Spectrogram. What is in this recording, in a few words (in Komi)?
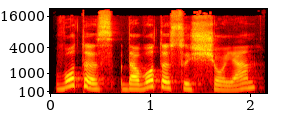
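вотӧс да вотӧсысь сёян, Komi, female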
